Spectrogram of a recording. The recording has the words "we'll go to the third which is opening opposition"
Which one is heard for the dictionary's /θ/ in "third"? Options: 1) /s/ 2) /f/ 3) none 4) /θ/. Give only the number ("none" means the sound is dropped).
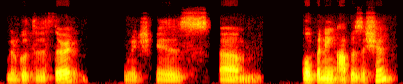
4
